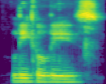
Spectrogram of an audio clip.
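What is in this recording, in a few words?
"legalese", US English; pronunciations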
